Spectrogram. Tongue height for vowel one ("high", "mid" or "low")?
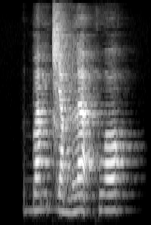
low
